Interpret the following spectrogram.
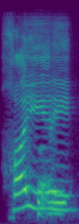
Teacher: বাংলাতে যে খ এটার মতো না খটা আরো মোটা করে মুখ ভরে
